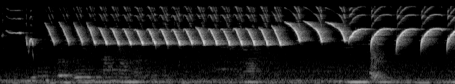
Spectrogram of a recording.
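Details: Canary with lovebird and prenjak style song, meant to lure other canaries into long singing: a steady rapid high trill of about three seconds, followed by loud swooping arched notes repeated quickly.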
